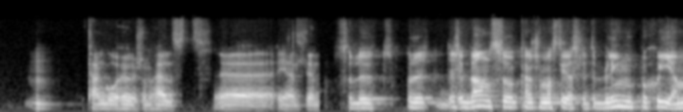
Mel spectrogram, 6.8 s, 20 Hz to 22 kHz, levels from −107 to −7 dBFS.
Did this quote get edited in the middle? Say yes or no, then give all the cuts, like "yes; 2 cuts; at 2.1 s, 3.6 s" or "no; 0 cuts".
yes; 2 cuts; at 3.2 s, 4.6 s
